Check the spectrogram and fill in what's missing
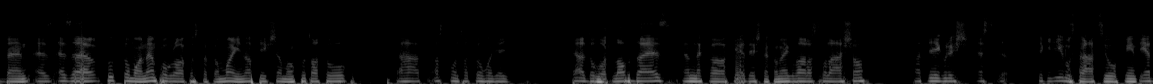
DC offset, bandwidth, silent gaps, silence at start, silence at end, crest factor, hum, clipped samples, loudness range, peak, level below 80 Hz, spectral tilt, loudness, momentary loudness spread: under 0.1%; 12.5 kHz; none; 0 s; 0 s; 20 dB; none; under 0.1%; 4 LU; -24 dBFS; -60 dBFS; -6.5 dB/octave; -44 LUFS; 13 LU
